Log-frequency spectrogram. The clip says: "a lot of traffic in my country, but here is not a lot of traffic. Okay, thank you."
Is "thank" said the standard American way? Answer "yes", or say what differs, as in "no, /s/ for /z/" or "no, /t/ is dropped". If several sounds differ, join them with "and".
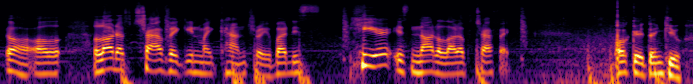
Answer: no, /t/ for /θ/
